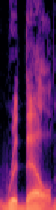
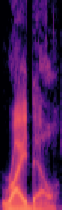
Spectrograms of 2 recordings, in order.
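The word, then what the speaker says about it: Riddell: It's actually pronounced Rydell, not Rydell.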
